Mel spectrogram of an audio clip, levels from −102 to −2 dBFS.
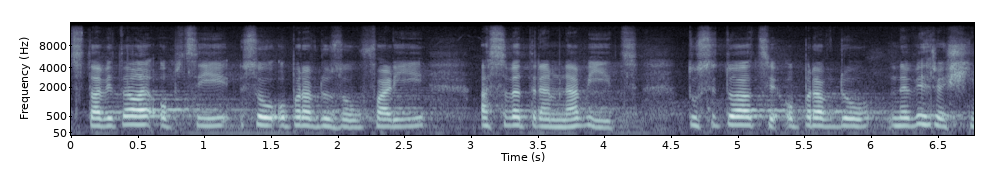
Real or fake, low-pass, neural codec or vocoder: fake; 14.4 kHz; vocoder, 44.1 kHz, 128 mel bands every 256 samples, BigVGAN v2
